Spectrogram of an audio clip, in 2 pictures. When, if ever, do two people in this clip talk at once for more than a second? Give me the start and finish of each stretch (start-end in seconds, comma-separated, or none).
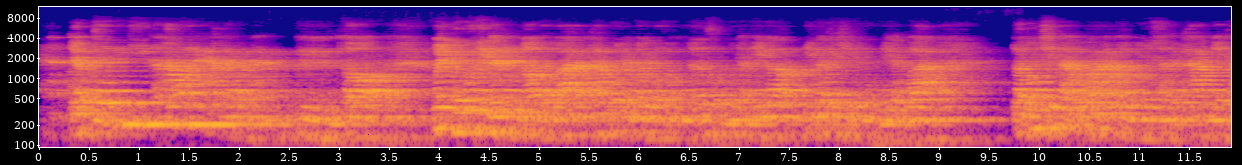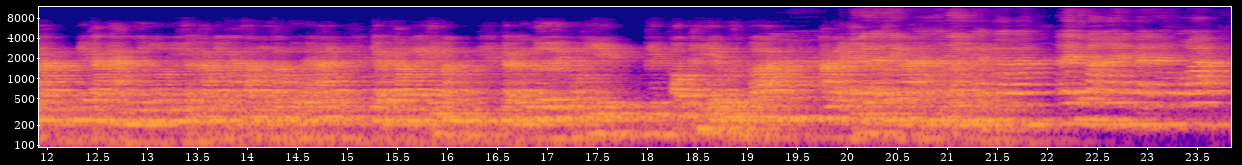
20.0-21.4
